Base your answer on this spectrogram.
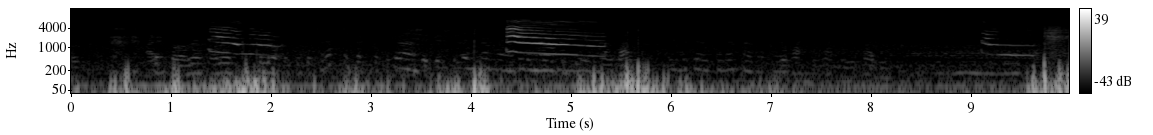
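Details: A small, scared cat meows three times, each call a bright, drawn-out cry that slides downward in pitch, with the middle one the longest; low rumbling handling noise and faint voices fill the gaps.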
